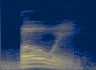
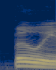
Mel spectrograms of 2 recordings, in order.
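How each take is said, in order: First: The name rhymes with Joey. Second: The name rhymes with Louis. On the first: The speaker calls it wrong. "that's not the way it's pronounced" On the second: The speaker calls it right. "the name rhymes with Louis, not Joey"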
